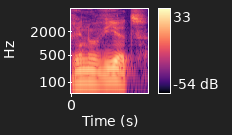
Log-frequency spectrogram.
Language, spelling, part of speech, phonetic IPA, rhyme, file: German, renoviert, verb, [ʁenoˈviːɐ̯t], -iːɐ̯t, De-renoviert.ogg
- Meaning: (verb) past participle of renovieren; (adjective) renovated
